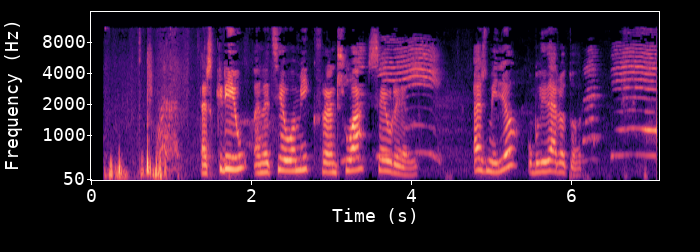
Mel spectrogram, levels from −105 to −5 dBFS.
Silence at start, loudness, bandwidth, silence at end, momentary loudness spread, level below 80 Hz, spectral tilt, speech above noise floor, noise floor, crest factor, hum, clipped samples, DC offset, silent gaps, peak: 0.15 s; -27 LUFS; 11.5 kHz; 0 s; 17 LU; -60 dBFS; -4 dB/octave; 27 dB; -53 dBFS; 22 dB; none; under 0.1%; under 0.1%; none; -6 dBFS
